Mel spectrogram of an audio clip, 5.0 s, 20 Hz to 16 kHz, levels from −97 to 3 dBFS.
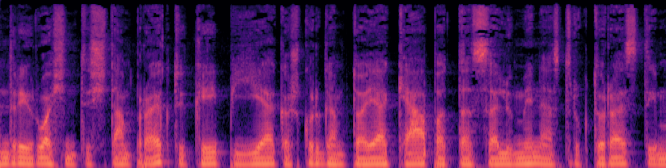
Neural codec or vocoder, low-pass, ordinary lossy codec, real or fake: none; 14.4 kHz; MP3, 64 kbps; real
